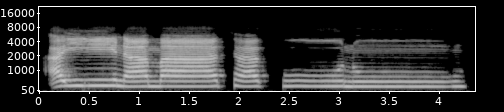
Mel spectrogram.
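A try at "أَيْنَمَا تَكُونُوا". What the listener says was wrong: Ainama takunu. Jangan ainama. Jadi setiap lin jangan dihentak.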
